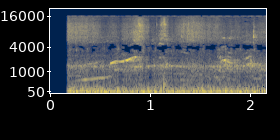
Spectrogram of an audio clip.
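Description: Wind buffeting an outdoor microphone, a loud uneven rumble, with a short rising tone about half a second in.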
